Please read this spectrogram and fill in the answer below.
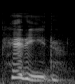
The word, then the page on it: pitied: American English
